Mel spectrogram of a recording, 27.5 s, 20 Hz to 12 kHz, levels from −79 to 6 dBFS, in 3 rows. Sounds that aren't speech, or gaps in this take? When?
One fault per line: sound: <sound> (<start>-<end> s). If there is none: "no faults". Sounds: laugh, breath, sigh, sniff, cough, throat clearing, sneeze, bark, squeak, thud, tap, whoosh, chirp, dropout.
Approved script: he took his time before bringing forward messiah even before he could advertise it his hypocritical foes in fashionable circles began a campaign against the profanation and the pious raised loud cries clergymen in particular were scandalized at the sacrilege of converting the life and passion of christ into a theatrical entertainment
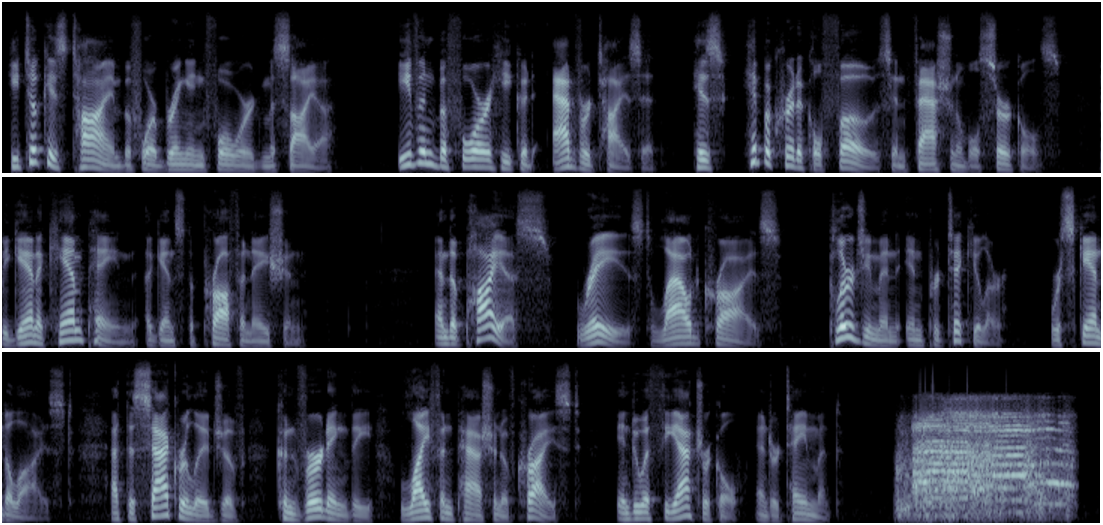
sound: squeak (25.7-27.3 s)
